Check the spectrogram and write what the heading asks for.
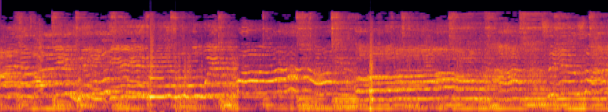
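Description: Live pop song: female voices singing a sustained, gliding melody into handheld microphones over a pop accompaniment.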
